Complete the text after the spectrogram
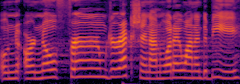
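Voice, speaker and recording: Loud and at a moderate pace, a woman talks in a high pitch with a bright, sharp tone. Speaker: chapel speaker. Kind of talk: testimony. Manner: animated.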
